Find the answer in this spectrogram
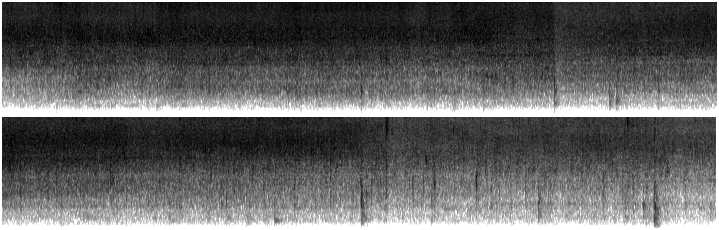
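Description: Chicken pieces deep-frying in hot oil in a frying pan: a steady, loud sizzle with scattered crackles and pops. The sizzle drops in level about eleven seconds in and eases further in the second half.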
